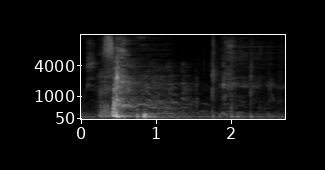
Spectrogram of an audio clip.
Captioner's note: laughter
